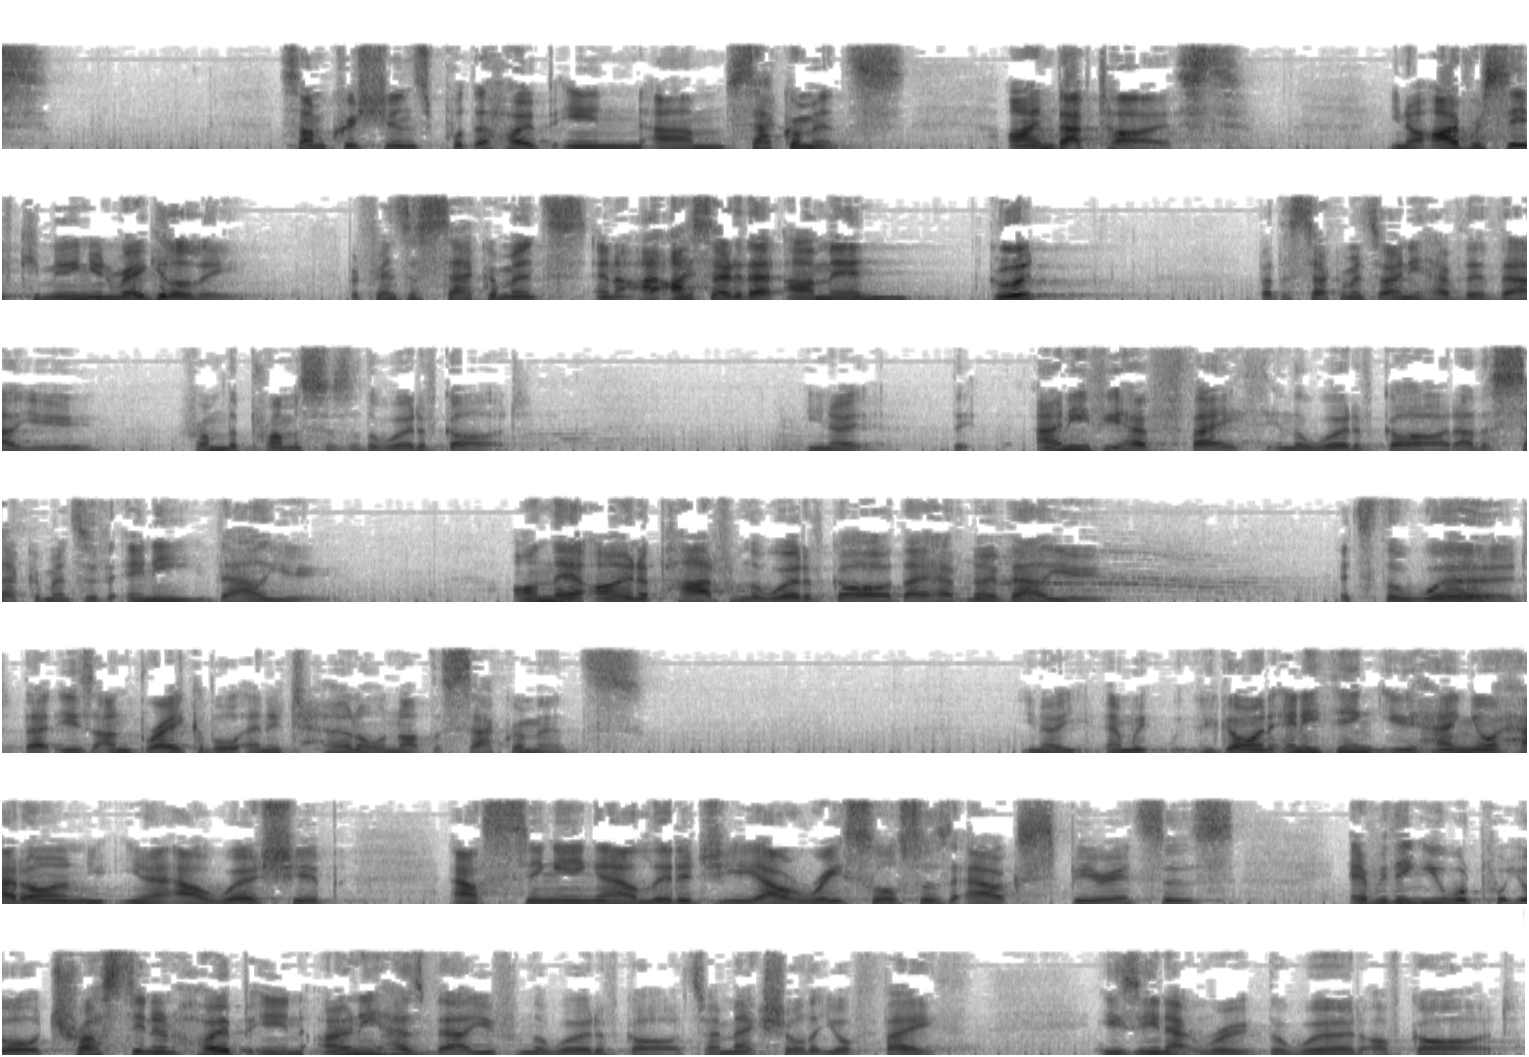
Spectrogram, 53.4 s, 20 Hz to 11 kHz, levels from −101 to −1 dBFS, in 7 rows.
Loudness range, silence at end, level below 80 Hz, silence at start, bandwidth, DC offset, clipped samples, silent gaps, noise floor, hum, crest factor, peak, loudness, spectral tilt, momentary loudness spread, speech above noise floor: 8 LU; 0.05 s; -58 dBFS; 0 s; 8 kHz; under 0.1%; under 0.1%; none; -55 dBFS; none; 24 dB; -2 dBFS; -23 LUFS; -3.5 dB/octave; 13 LU; 32 dB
